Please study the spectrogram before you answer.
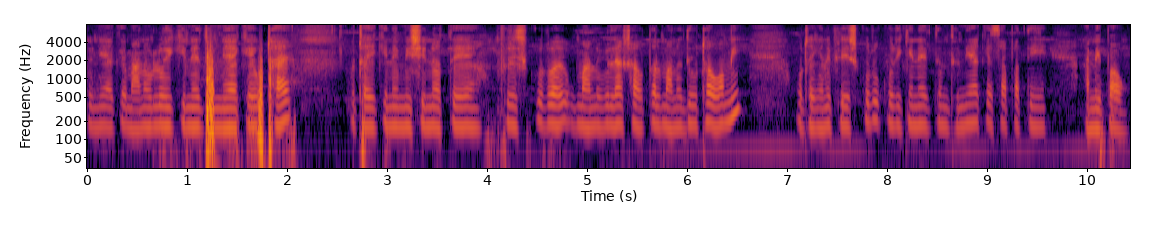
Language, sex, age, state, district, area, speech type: Assamese, female, 45-60, Assam, Udalguri, rural, spontaneous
